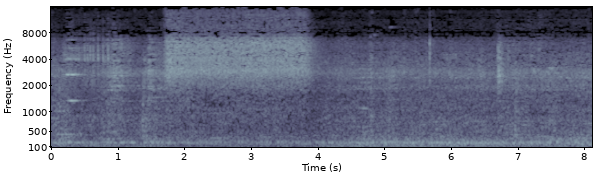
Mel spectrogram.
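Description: Karakorum Express passenger train running with a steady low rumble. A hiss rises over it about two seconds in and stops a couple of seconds later.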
